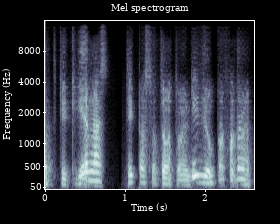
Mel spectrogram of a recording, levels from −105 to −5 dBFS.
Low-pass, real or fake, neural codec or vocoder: 14.4 kHz; fake; codec, 44.1 kHz, 0.9 kbps, DAC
